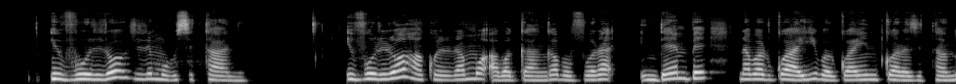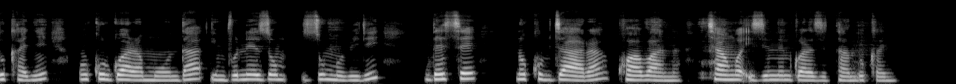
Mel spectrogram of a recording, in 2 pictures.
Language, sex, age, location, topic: Kinyarwanda, female, 18-24, Kigali, health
